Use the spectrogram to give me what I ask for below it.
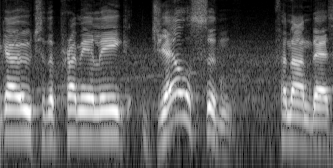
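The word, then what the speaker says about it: Gedson Fernandes: to the Premier League gelsin Fernandes that's how I'm told you pronounce his name despite the spelling paraded in at Optima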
